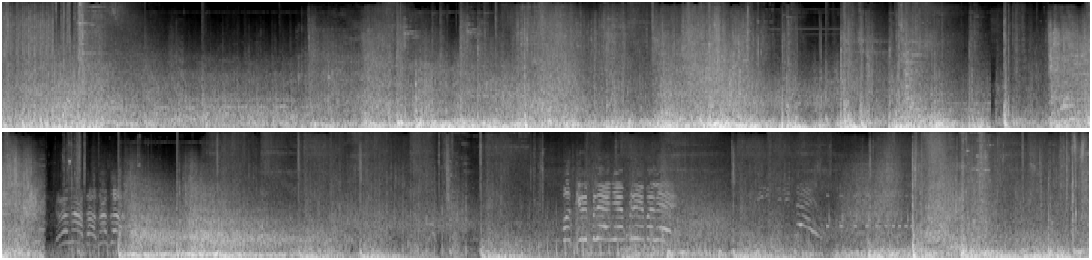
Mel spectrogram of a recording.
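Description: Heavy gunfire booms rapidly from a large weapon.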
